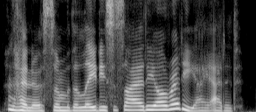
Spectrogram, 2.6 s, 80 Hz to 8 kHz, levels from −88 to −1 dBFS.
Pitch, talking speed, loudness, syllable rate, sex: 230 Hz, 260 wpm, -16 LUFS, 7.3 syllables/s, female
